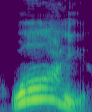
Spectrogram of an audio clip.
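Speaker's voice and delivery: high, drawn-out wail; exasperated. Real, not acted. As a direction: cry out in frustration. Peak of the rant.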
